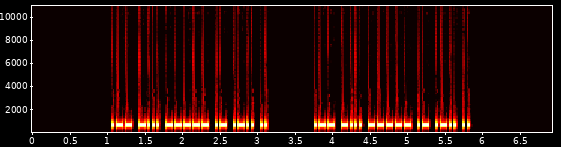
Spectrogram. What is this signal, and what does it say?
Morse code, heard as a keyed tone, about 40 wpm, 700 Hz. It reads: WB0ALI WB0ALI
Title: USA Call Signs - 6 Characters - Repeated 2x - 40wpm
